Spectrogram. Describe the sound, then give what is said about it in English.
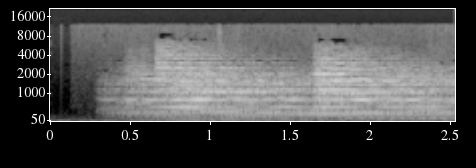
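Church bells of the Church of St. Maximilian in Bavaria, Germany, ring out loudly to herald the evening mass, their rich overlapping tones sustaining and swelling as new strikes layer over the lingering hum, with no voices present. “At the Church of St. Maximilian, bells herald the evening mass.”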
